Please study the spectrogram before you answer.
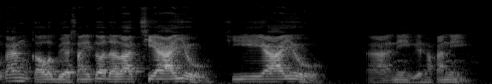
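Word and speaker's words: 加油: kyochi ciayo gitu ya Jadi ciayo bukan Ji Ayo tapi ciayu kemudian kalau dia ada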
